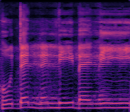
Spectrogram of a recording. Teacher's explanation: kita idgham, tetapi tidak dengung, termasuk kan dengan kita melafazkan lam dengan nipis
